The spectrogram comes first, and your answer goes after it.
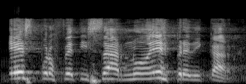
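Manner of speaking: loud, deliberate preaching emphasis; forceful emphasis. Real, not acted. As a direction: hammer out each word of the contrast. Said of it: "emphatic teaching point".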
